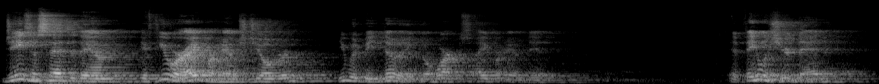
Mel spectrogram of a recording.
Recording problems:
off-mic speech; far
room echo; noticeable; dies away in 1.2 s

